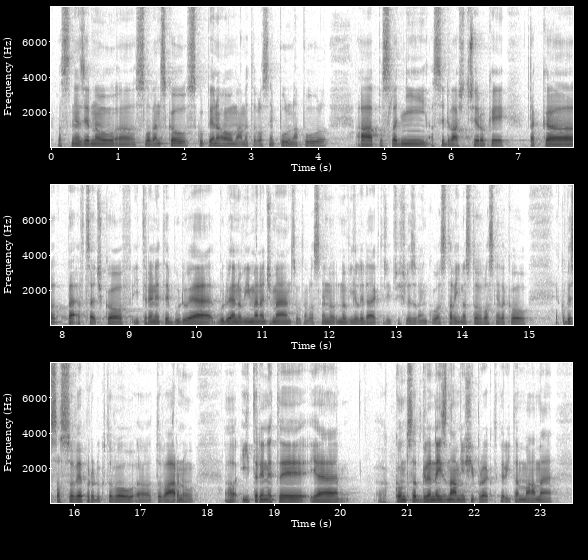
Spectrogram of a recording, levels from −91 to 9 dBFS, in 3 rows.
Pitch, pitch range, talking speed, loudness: 105 Hz, 100-110 Hz, 155 wpm, -22 LUFS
